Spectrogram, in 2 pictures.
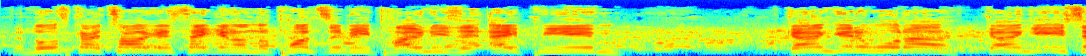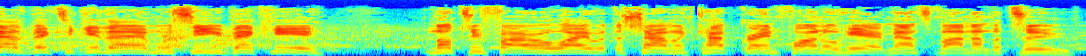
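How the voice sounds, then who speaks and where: A man shouting match results and what's next over a sports ground PA. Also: extremely high pitch, steady tone, fast talker. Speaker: ground announcer. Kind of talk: shouted PA announcement. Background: crowd.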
